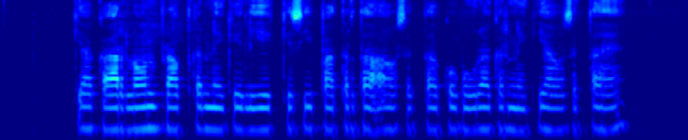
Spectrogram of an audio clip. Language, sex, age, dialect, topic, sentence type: Hindi, male, 31-35, Marwari Dhudhari, banking, question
